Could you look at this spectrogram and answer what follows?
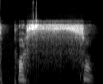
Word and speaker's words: poisson: And remember because it has two s we're pronouncing it as an s poisson. If it only had one sun poison like poison.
